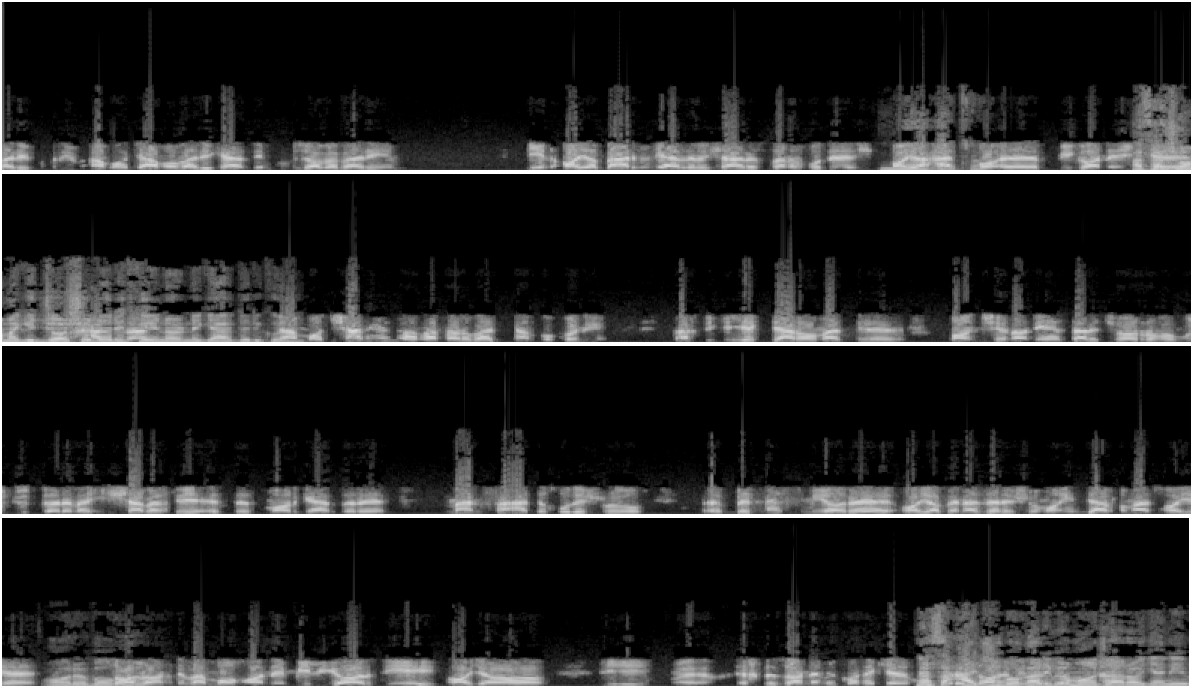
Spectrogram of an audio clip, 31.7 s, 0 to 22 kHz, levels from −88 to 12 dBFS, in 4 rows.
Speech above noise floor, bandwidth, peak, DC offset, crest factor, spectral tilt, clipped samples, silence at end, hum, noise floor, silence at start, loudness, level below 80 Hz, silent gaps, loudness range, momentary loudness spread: 47 dB; 11.5 kHz; 0 dBFS; under 0.1%; 14 dB; -4 dB/octave; under 0.1%; 0 s; none; -60 dBFS; 0 s; -13 LUFS; -54 dBFS; none; 3 LU; 8 LU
